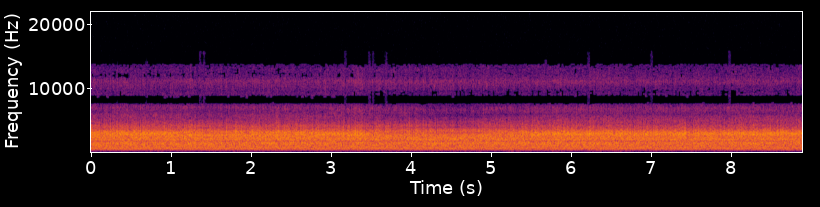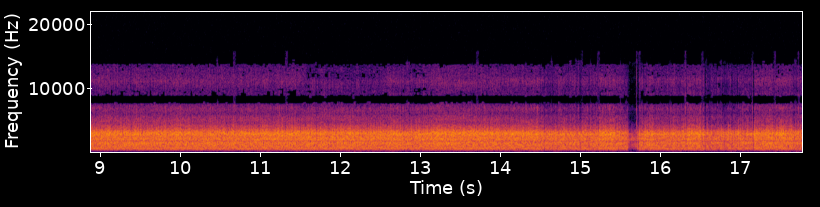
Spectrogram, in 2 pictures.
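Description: Steady FM receiver hiss from a PNI Escort HP 82 handheld CB radio on receive with no station coming through, as it is stepped through the 27 MHz channels. A faint steady whistle runs under the hiss, and the hiss cuts out for a moment near the end.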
